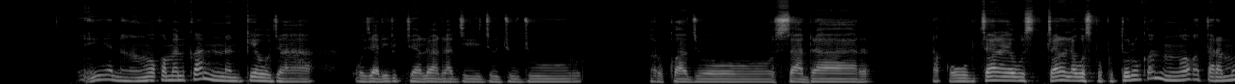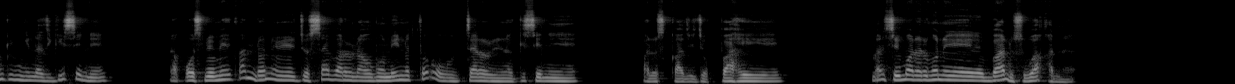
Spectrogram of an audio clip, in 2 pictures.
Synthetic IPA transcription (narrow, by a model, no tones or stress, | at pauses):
ianaŋaŋokamankanːankeod͡ʒaod͡ʒadidik̚d͡ʒaloadad͡ʒid͡ʒod͡ʒud͡ʒuɾ | aɾukad͡ʒosadaɾ | nakobit͡ʃaɾaeβost͡ʃaɾalaβospuputuɾuŋkanŋokataɾamuŋkiŋɡinad͡ʒiɡisene | nakoosmemekandoneed͡ʒosabaɾunaoŋonenotobit͡ʃaɾaonenaɡisene | aluskad͡ʒod͡ʒopaɦe | mansemuadaɾŋonebalusuwakana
